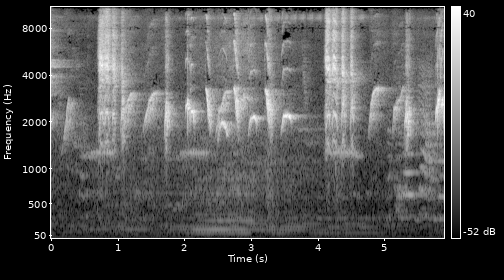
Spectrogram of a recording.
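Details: Oriental magpie-robin in a cage, a contest-hobby bird singing openly: a series of clear, slurred whistled notes, each swooping then levelling, repeated about every half second and broken by harsh, noisy bursts.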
